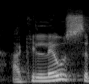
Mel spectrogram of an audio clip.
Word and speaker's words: 아킬레우스: 아킬레스 라고 하는 아들입니다 원래는 아킬레우스의 라고 하는데 아킬레스 라는 이름은 에 2 그리스 시기에 라틴어 발음 입니다 네티스 는 간단하게 어떤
